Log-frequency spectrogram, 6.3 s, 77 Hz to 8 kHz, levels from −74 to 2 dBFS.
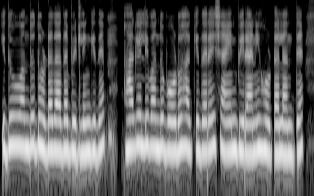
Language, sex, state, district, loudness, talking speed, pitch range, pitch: Kannada, female, Karnataka, Bidar, -12 LUFS, 135 wpm, 225-245 Hz, 230 Hz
